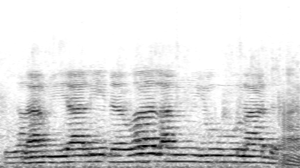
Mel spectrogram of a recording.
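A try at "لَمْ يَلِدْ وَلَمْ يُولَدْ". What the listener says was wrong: Baik.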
